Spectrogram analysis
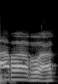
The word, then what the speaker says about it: Ararat: How You say Ararat, Okay, how you but it's pronounce it? Ararat.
